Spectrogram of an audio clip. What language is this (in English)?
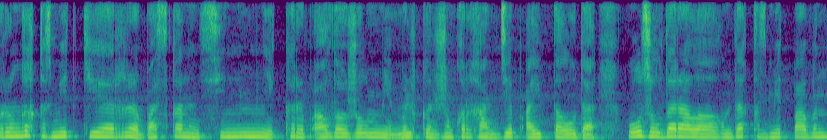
Kazakh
